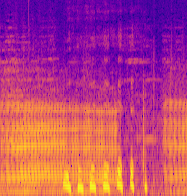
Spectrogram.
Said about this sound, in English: And this is a sample, but listen. See? I told you. See, more cows.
